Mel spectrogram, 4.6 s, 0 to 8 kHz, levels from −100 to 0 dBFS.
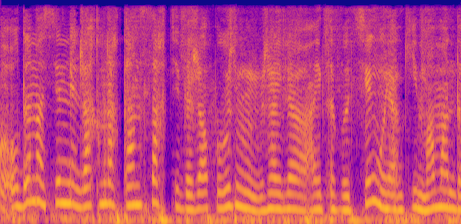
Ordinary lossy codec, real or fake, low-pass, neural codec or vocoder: AAC, 48 kbps; fake; 7.2 kHz; codec, 16 kHz in and 24 kHz out, 2.2 kbps, FireRedTTS-2 codec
